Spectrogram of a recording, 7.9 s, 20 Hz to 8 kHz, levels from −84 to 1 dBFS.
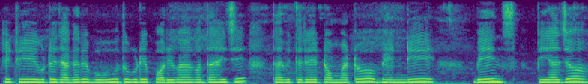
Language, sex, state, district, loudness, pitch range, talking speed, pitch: Odia, female, Odisha, Khordha, -12 LUFS, 225-245 Hz, 115 wpm, 235 Hz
